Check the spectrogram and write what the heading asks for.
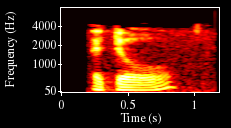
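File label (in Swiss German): "daa", Bas Rhin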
